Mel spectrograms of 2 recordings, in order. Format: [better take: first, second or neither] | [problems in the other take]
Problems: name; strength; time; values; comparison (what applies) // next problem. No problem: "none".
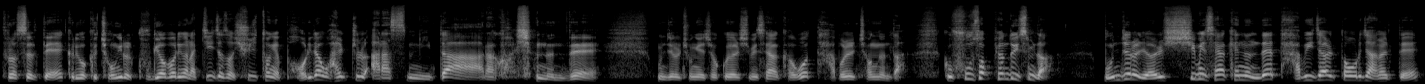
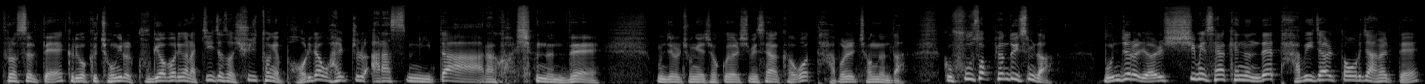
second | thin; somewhat; fading below 350 Hz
